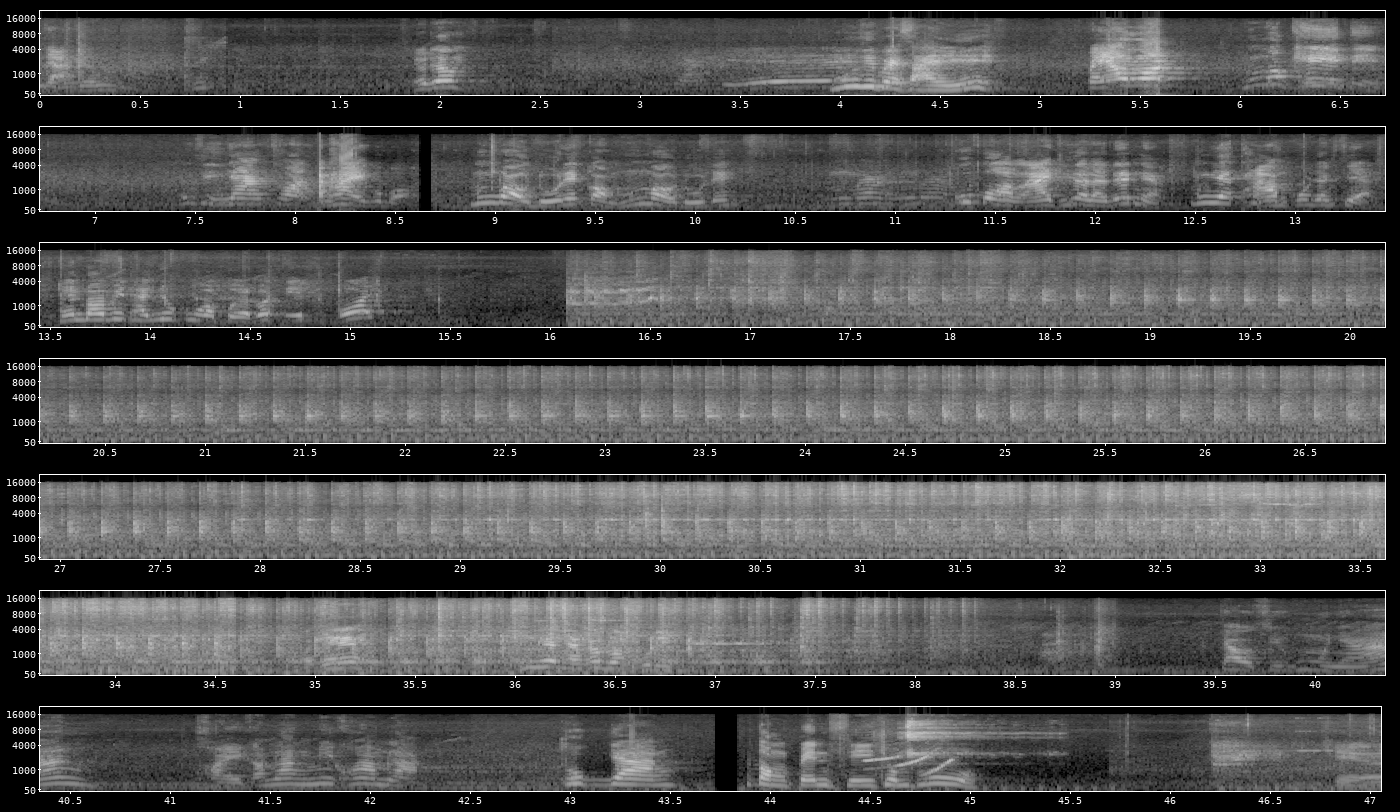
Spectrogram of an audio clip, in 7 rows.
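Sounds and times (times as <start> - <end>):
small motorcycle engine: 16.1 - 38.4
voices: 39.5 - 45.4.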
